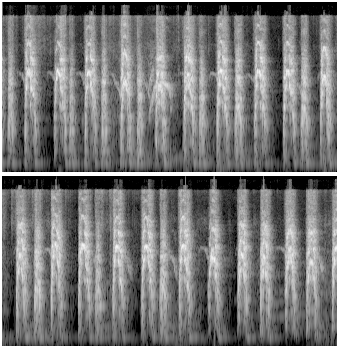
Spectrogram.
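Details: Chukar partridge calling in a steady stream of rough, clucking chuk notes, about three a second, with a faint low hum underneath.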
